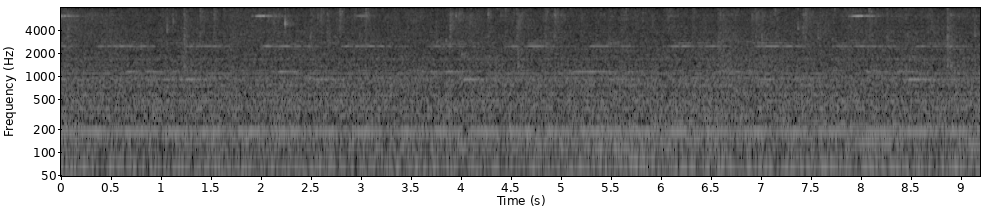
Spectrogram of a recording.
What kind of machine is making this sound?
pump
